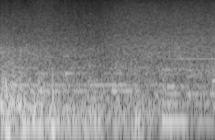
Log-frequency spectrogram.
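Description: Wind and sea noise on an ocean racing yacht's deck, thinning out as soft background music with long held notes comes in.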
